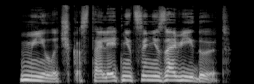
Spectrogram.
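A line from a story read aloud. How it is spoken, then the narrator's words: Snapping old woman. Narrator (Russian): огрызнулась старуха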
